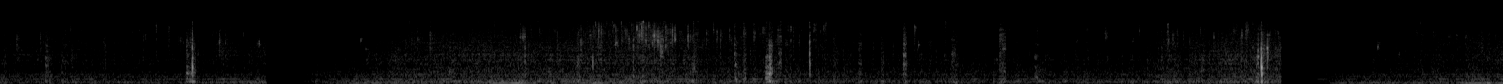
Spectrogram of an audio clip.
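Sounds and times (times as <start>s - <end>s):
batter sizzling in hot oil: 3.7s - 12.8s.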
